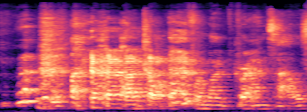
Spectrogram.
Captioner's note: laughing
